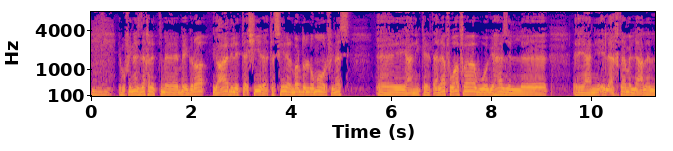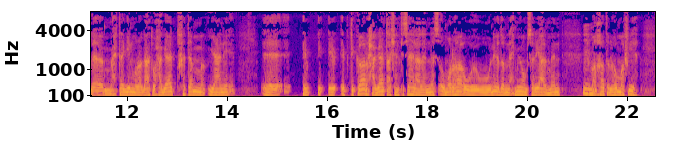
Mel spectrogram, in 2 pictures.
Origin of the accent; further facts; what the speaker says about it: Egypt; احنا لينا مصريين موجودين في الأردن، موجودين في الخليج، موجودين في ليبيا، يعني أشقاء، وكنا موجودين في العراق فترة طويلة بملايين.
